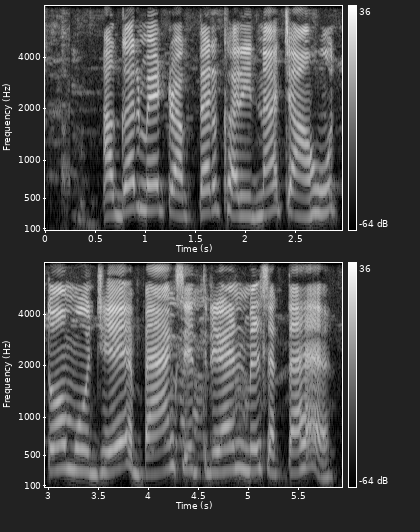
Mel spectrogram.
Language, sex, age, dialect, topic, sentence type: Hindi, female, 18-24, Marwari Dhudhari, banking, question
